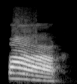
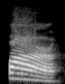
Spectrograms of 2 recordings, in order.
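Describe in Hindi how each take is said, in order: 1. स्वर के बाद वाला r बोला जाता है। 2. स्वर के बाद वाला r बोला जाता है।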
